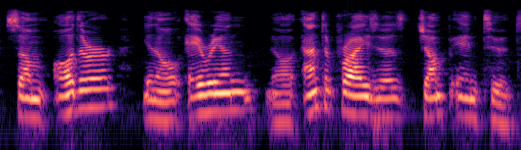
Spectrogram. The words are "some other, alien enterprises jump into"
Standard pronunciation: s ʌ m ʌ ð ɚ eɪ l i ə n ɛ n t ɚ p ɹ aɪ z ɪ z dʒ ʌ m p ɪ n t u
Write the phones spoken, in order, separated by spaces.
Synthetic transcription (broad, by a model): s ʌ m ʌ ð ɚ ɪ n i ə n ɛ n t ɚ p ɹ aɪ z ɪ z dʒ ʌ m p ɪ n t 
